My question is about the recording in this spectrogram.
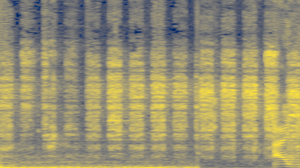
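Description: Spirit box sweeping radio stations: a sudden, loud, choppy burst of static with a deep rumble under it, lasting about a second and a half before cutting off.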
